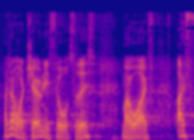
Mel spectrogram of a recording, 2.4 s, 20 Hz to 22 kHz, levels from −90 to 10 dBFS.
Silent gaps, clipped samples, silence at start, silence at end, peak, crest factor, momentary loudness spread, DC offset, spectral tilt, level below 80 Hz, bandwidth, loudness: none; under 0.1%; 0.05 s; 0 s; -10 dBFS; 18 dB; 7 LU; under 0.1%; -4.5 dB/octave; -72 dBFS; 15.5 kHz; -28 LUFS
